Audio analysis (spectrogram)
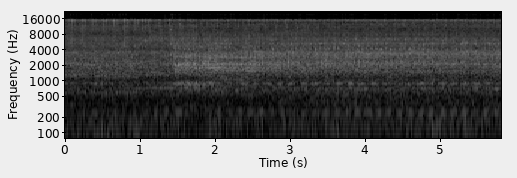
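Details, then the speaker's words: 2008 Chrysler 300 2.7L V6, owner's daily driver, hood open: steady even idle hum with a soft regular patter and no knocks or misses; normal idle. "Car runs excellent. Again, it's my everyday ride, what have you, as you can hear, what have you. There's nothing wrong with the car at all, what have you."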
